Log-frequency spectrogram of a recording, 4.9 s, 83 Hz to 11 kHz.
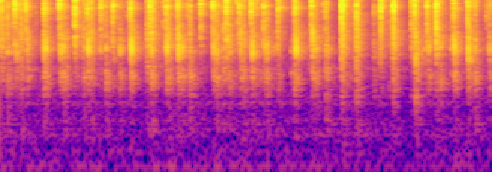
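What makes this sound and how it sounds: Fingertips type rapidly on a backlit mechanical gaming keyboard with plastic keycaps and Cherry MX Blue switches. About 34 sharp, bright clicks come in a quick, uneven stream, each dying away almost at once with almost no low end.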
